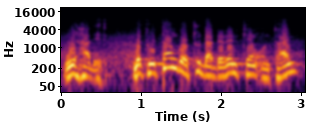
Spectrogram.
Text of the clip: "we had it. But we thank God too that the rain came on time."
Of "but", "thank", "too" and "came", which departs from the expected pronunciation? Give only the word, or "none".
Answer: thank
